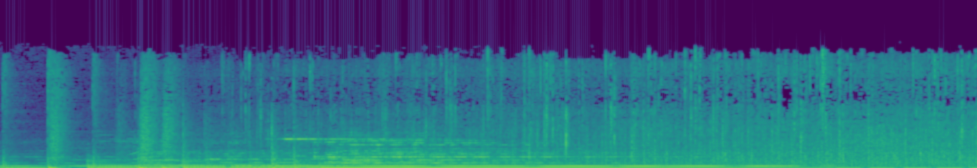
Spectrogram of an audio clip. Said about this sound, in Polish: Deszcz pada. Deszcz pada. Drzewa chwieją się za oknem.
